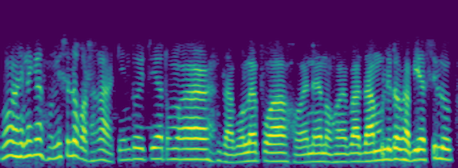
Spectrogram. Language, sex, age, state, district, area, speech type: Assamese, male, 18-30, Assam, Charaideo, rural, conversation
